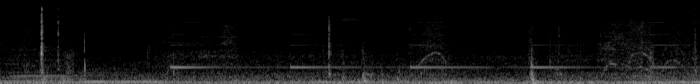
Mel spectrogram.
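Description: Inside the cab of a 2022 Toyota Tundra pulling away while towing a car on a dolly: a steady low rumble of engine and road noise. From about two seconds in a thin, steady whine runs over it, broken by short gaps and a couple of brief squeaks, with a few sharp clicks.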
